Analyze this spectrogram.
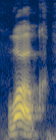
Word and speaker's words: walk: एल जो है silent है, CAM काम। HALF, हाफ, आधा। HAF, half. WALK, वॉक, वॉक mean चलना।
